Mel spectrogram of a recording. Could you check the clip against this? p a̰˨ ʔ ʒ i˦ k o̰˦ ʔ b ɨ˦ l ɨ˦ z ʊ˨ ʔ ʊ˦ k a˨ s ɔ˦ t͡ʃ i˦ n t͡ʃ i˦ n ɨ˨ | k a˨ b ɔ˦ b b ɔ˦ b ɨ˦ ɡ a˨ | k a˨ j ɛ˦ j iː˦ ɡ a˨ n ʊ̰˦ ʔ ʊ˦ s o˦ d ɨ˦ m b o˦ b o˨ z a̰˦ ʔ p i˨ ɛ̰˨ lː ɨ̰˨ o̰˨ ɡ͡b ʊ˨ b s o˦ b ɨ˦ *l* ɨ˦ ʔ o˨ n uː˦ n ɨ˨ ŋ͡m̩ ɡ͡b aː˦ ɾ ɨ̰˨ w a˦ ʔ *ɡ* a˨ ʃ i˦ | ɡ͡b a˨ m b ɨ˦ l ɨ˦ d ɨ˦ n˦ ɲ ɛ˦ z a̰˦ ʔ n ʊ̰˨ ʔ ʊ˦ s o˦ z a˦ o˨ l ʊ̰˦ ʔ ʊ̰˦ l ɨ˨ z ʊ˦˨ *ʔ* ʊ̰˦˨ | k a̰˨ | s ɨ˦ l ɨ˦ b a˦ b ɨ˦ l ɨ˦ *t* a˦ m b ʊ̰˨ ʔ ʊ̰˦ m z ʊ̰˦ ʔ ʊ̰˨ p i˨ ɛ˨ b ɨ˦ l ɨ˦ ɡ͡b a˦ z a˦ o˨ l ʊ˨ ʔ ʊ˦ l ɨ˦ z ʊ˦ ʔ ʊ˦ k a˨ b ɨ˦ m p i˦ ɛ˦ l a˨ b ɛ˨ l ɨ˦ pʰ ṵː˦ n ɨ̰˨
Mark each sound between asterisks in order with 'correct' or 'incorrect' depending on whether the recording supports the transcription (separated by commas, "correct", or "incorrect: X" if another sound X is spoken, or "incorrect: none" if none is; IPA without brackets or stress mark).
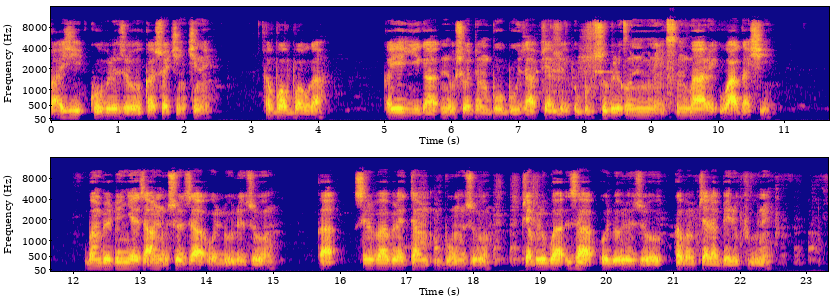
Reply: correct, correct, correct, correct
